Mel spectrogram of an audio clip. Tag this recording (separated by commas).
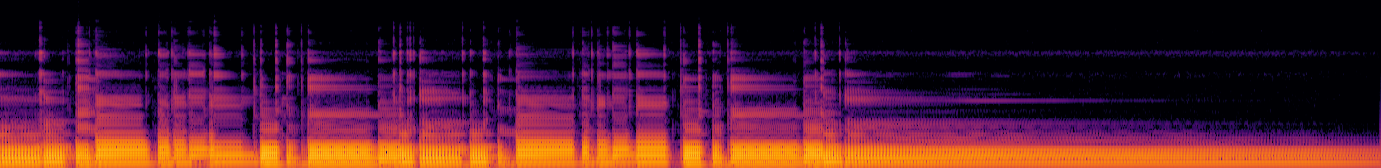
Music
